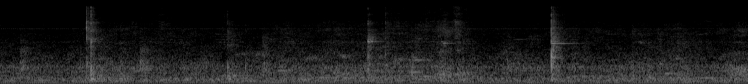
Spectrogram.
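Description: A steel spoon stirring milk and makhana in a stainless steel pot, knocking against the pot's side with a few sharp metallic clinks: one about a second in and the loudest about two-thirds of the way through, over a steady low hum.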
